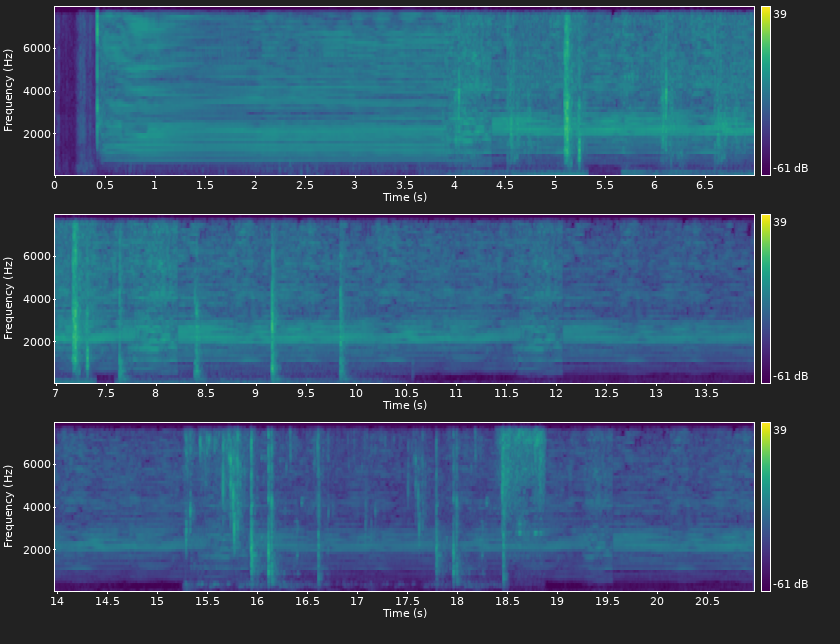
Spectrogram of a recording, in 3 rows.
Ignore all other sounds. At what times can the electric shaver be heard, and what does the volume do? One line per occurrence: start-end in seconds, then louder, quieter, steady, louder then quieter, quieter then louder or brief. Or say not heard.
0.0-20.9 quieter.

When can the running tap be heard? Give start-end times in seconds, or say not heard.
15.2-18.9.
